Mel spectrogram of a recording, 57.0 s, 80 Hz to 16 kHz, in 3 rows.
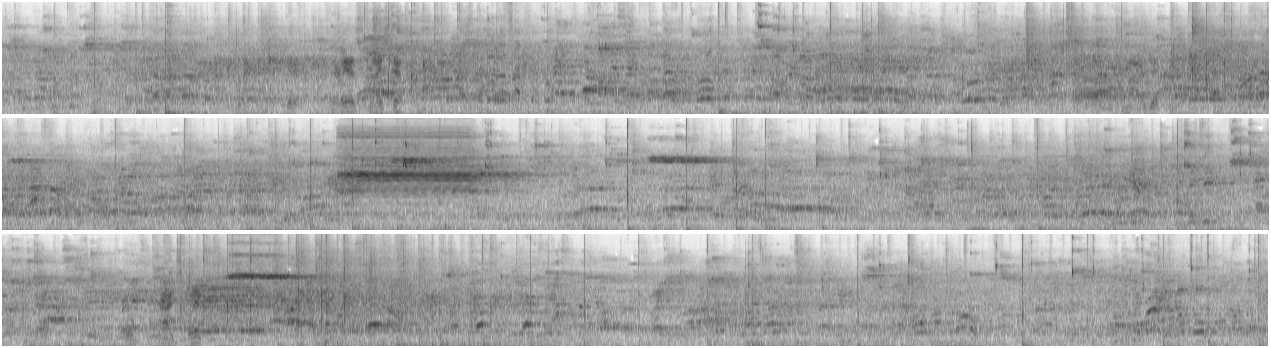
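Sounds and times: sneaker squeaks: 0:00.0 - 0:02.6, 0:08.1 - 0:13.3, 0:22.1 - 0:34.8, 0:35.5 - 0:39.7, 0:44.6 - 0:50.0, 0:50.7 - 0:57.0
people talking and calling out: 0:00.0 - 0:57.0
referee's whistle: 0:19.0 - 0:19.7, 0:24.0 - 0:27.2, 0:28.0 - 0:30.0, 0:41.2 - 0:43.0.

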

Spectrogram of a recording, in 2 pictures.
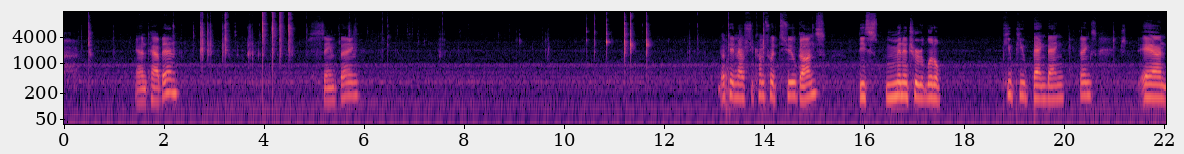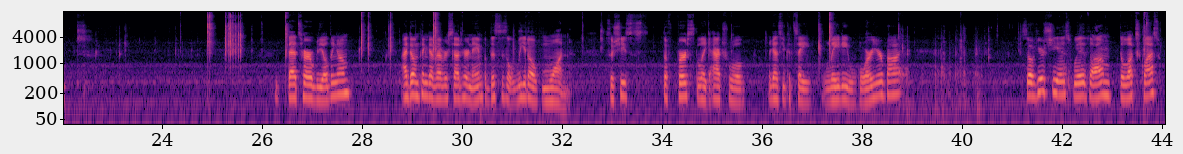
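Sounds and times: plastic toy parts clicking: 0:02.2 - 0:04.6, 0:10.4 - 0:11.8, 0:24.2 - 0:25.7, 0:27.9 - 0:28.7.

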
